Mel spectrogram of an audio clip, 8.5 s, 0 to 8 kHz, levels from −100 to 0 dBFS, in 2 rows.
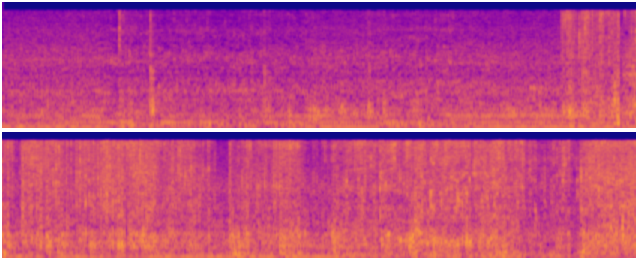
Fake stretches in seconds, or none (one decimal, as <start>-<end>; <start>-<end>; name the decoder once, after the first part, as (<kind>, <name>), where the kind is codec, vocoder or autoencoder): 0.7-2.0 (vocoder, HiFi-GAN); 2.5-3.0; 6.5-8.1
